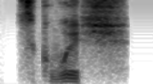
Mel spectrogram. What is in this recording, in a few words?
"squish", British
